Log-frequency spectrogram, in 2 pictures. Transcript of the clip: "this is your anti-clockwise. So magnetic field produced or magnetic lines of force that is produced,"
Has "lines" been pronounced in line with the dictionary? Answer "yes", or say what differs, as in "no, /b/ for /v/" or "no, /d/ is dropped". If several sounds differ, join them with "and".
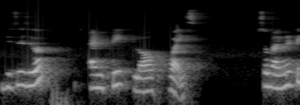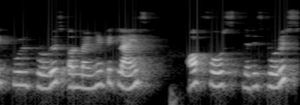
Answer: no, /s/ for /z/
